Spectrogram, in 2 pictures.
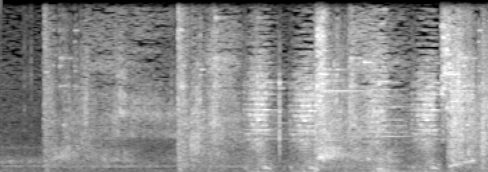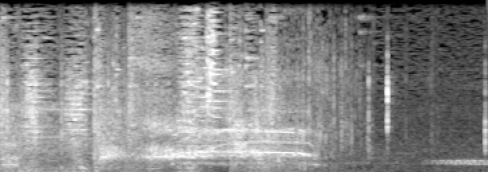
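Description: Gunshots crack rapidly in a fierce fight.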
